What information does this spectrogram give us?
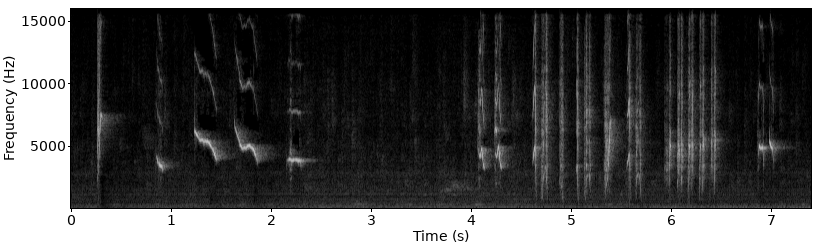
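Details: Plain-throated sunbird singing to draw other sunbirds into calling, phone recording: looping downslurred whistles first, then a dense flurry of sharp high chips.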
